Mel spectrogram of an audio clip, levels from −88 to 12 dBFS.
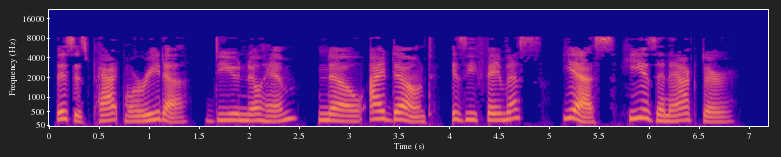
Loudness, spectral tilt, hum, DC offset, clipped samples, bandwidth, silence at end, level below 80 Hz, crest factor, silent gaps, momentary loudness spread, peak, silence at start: -20 LUFS; -4 dB/octave; none; under 0.1%; under 0.1%; 8.8 kHz; 0.35 s; -60 dBFS; 18 dB; 1.46-1.53 s, 2.58-2.66 s, 3.95-4.01 s, 5.05-5.11 s; 10 LU; -2 dBFS; 0.05 s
